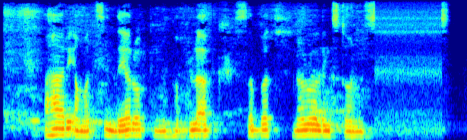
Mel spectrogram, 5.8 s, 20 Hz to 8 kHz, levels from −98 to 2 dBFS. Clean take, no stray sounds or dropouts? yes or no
yes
